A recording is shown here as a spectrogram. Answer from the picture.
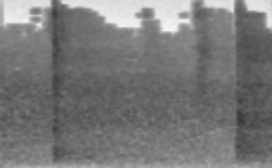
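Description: Tennis racket striking the ball on a serve, a sharp crack about half a second in. About a second and a half later comes a second, louder impact.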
